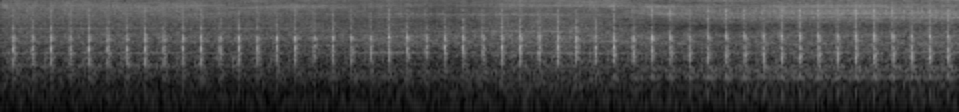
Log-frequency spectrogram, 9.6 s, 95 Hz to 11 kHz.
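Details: 2001 Jeep Grand Cherokee 4.7 running: sharp even knock about twice a second over the engine; owner suspects rod knock, not confirmed.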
